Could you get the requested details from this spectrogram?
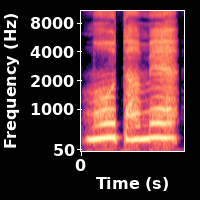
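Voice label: LOW MOOD, Japanese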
